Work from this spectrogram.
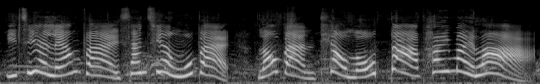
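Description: Shrill, bright market hawker. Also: female voice, very animated, takes it slowly, a little hiss or hum, exaggerated voice. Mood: excited hawking. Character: loud, excitable night market bargain hawker. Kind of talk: children's radio drama acting.

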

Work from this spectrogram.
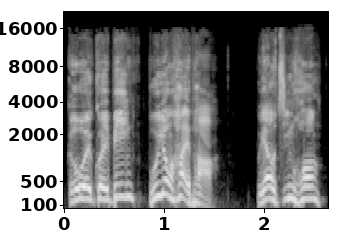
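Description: A man's voice: high-pitched, lively intonation, normal speed, darkish tone, no room sound, studio quality. An actor playing a jovial, reassuring city mayor who addresses his guests like a grand host in a children's mystery audio drama. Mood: firm, reassuring.

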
